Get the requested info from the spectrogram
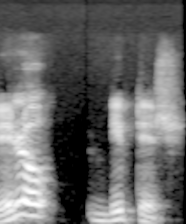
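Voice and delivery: put-on Indian accent. Joking about a dot on the head from sixty-nine: mock Indian accent. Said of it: "you're mocking Middle Eastern accents?".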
